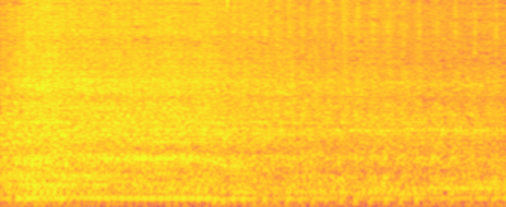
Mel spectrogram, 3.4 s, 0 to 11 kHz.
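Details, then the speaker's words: Honda Vario 125 engine after full rebuild and assembly, first start with idle adjusted, radiator cap off: small single settles into an even, steady putter with no knocks or rattles, now smooth unlike first start; normal idle. "suaranya sudah halus kembali beda dengan yang pertama kalinya teman-teman"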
